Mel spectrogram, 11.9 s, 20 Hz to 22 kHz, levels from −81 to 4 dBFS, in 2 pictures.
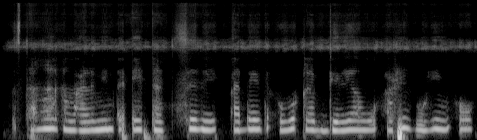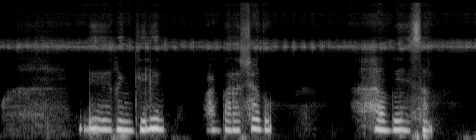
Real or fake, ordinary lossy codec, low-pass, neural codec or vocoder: fake; none; none; codec, 44.1 kHz, 2.6 kbps, SNAC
